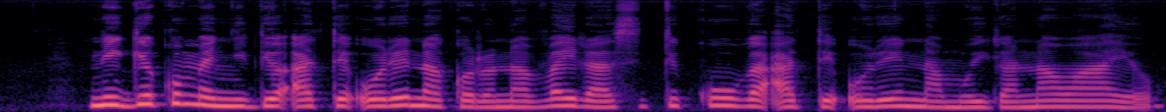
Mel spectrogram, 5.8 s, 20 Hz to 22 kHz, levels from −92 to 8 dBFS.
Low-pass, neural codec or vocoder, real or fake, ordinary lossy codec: none; none; real; none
